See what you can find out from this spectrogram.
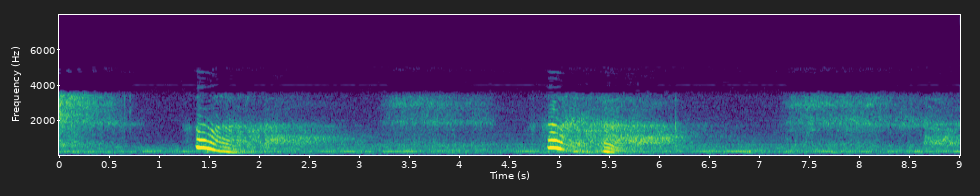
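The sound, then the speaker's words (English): Gentle breaths are drawn in and let out through the mouth during a relaxation exercise. Two clearer airy inhales stand out over a soft, steady breathy hiss. “Now relax your jaw and breathe gently and easily in and out through your mouth. Focus on the inhale and just let the exhale go. So it sounds like this.”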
